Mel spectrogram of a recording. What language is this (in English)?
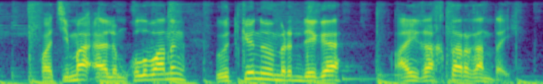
Kazakh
